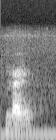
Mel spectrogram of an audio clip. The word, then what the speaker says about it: knife: Grandmother tells Grandmother Lou tells Bob to not lick the knife. Knife. So K is not pronounced.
